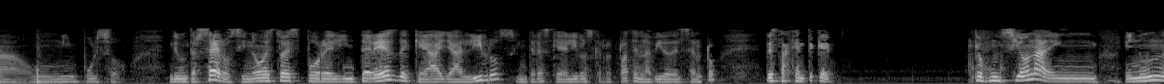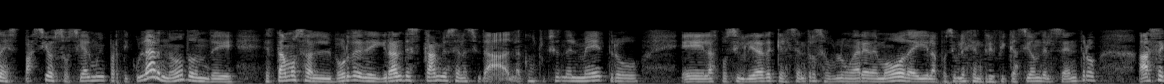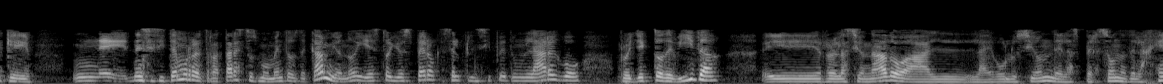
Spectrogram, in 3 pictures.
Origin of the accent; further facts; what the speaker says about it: Quito, Pichincha, Ecuador; Yo nací y crecí en La Tola, el centro histórico de Quito. Y siempre ha sido mi entorno natural.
